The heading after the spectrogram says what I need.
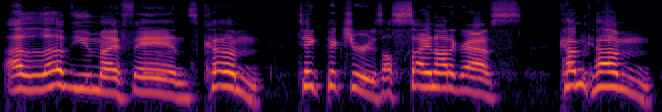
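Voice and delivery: high, loud, showy star calling to fans; loud, high hammy showman voice; hammy Hugh Jackman. Retold or imitated. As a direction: ham it up like a star greeting his fans. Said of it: "he was like".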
